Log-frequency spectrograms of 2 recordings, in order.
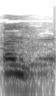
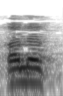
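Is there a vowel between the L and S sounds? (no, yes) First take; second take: no; yes. First: No vowel is heard between the L and S. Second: A vowel is heard between the L and S. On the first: "Сукуном над лям" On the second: "бит тахрик. То есть двумя фасхами"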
